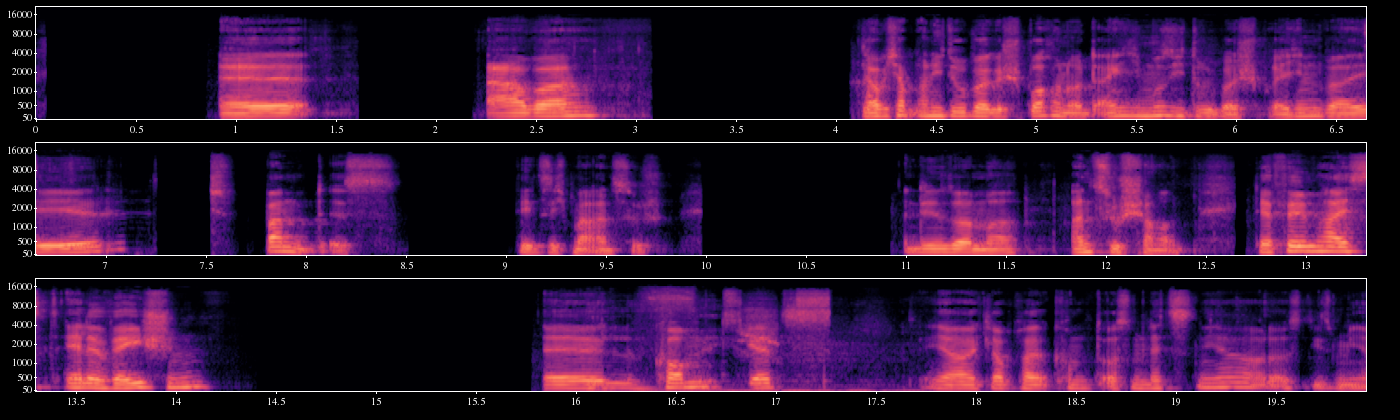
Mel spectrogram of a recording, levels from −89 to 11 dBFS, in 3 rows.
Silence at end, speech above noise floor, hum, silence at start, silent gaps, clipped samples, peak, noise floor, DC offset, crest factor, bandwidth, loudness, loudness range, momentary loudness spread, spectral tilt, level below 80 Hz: 0 s; 66 dB; none; 0.9 s; none; under 0.1%; -2 dBFS; -84 dBFS; under 0.1%; 18 dB; 15 kHz; -19 LUFS; 5 LU; 14 LU; -6 dB/octave; -50 dBFS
